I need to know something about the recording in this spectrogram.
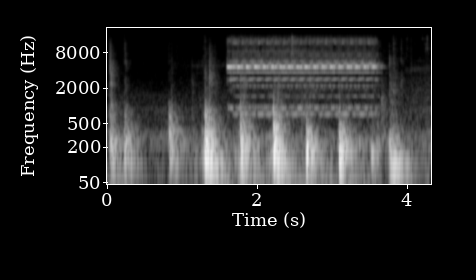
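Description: Telephone ringing, one ring lasting about two seconds from about a second and a half in, over a run of low thumps like footsteps on a stage floor.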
